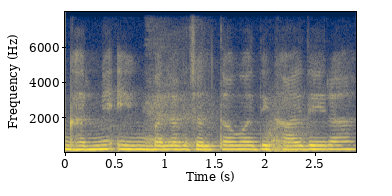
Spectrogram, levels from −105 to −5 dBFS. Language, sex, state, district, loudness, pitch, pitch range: Hindi, female, Uttar Pradesh, Muzaffarnagar, -12 LUFS, 220 Hz, 210-220 Hz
